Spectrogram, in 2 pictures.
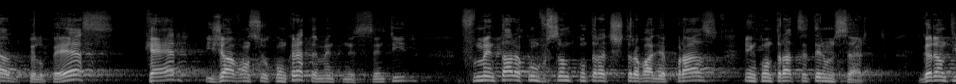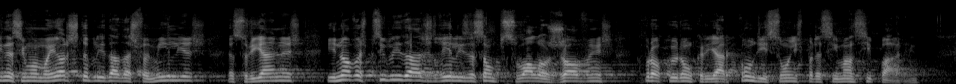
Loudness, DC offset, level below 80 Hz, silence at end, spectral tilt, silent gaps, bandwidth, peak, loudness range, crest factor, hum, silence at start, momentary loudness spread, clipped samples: -30 LUFS; under 0.1%; -72 dBFS; 0.4 s; -4 dB/octave; none; 15 kHz; -12 dBFS; 2 LU; 18 dB; none; 0 s; 11 LU; under 0.1%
